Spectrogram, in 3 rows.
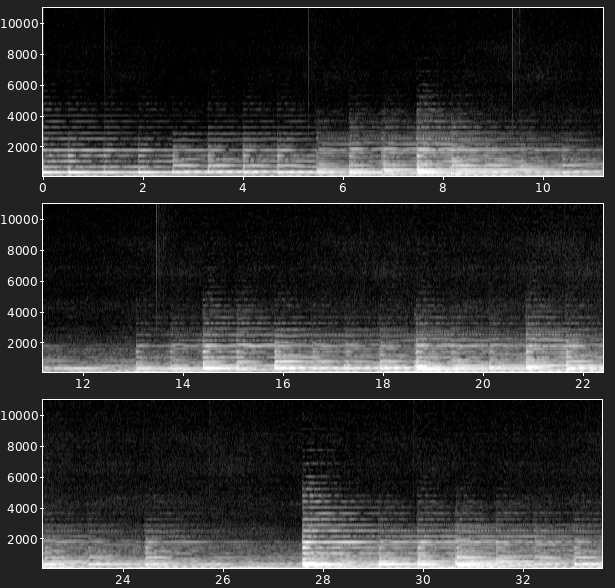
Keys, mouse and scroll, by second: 0.7 alt+middle click, 2.0-3.6 drag, 3.6 alt+right click, 4.5-7.0 drag, 7.0 e, 7.8 click, 8.4 w, 9.0-10.6 drag, 10.6-12.2 alt+drag, 12.2 r, 12.6-15.1 drag, 15.1 w, 15.8 alt+click, 17.9 e, 19.0-21.1 drag, 21.1 w, 21.4-26.7 alt+drag, 27.5 alt+right click, 27.8 alt+click, 29.1 alt+right click, 29.5 alt+click, 29.9 alt+middle click, 30.5 click, 32.8 alt+right click, 33.2 alt+click.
